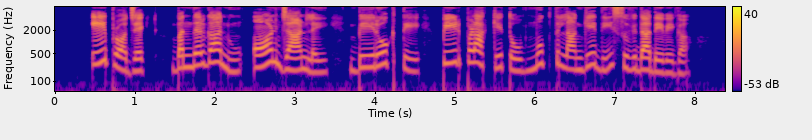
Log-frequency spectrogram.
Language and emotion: Punjabi, neutral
